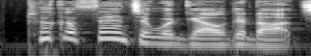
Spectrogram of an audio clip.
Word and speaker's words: Gadot: Speaking of powerful women, Wonder Woman herself, Gal Gadot, because you pronounce the T, had some comments about the passing of Dr. Stephen Hawking, which was sad.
